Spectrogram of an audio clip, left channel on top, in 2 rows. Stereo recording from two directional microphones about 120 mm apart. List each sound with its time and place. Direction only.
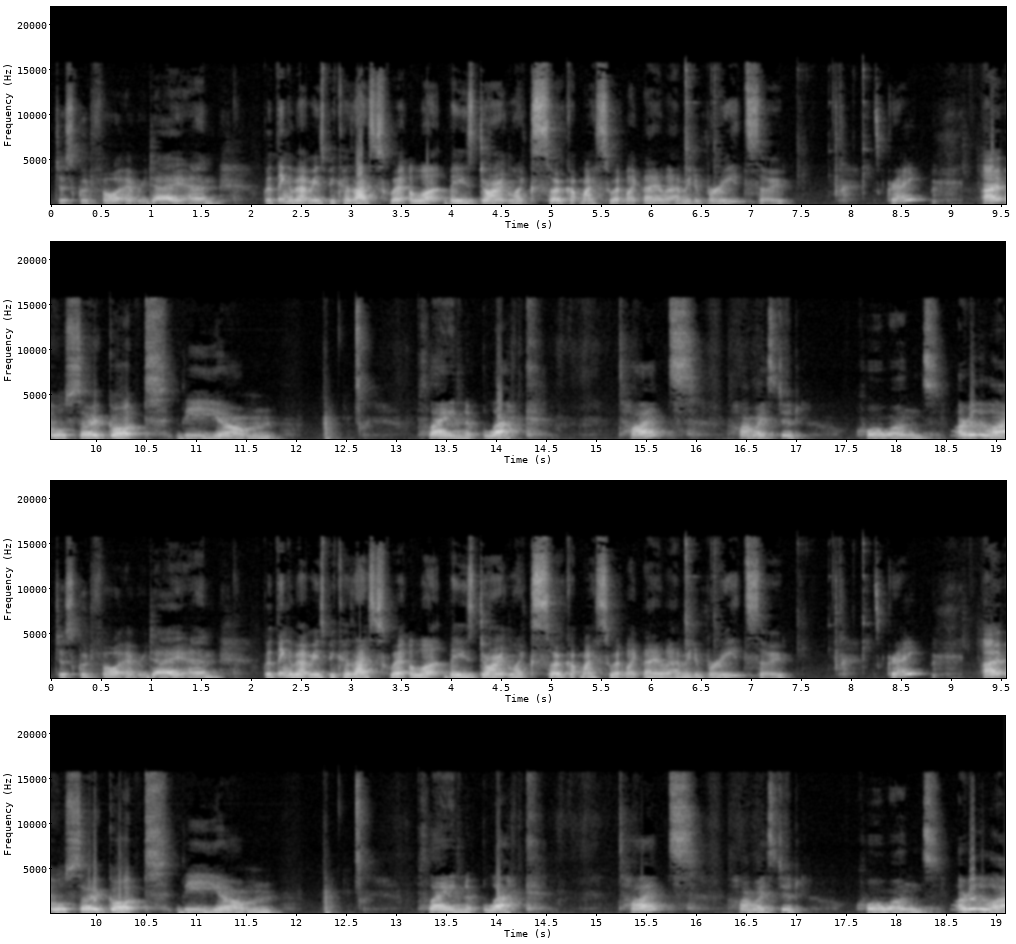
0.0 s speech: 15° left (ahead or behind)
8.4 s a sound: 20° left (ahead or behind)
10.1 s speech: 5° left (ahead or behind)
12.3 s finger snapping: 10° left (ahead or behind)
13.2 s speech: 10° left (ahead or behind)
15.9 s a sound: 15° left (ahead or behind)
16.8 s speech: 15° left (ahead or behind)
